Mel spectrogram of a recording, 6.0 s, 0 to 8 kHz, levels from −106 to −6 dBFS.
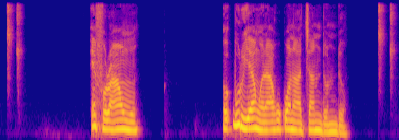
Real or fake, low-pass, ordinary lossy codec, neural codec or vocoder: real; 7.2 kHz; none; none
